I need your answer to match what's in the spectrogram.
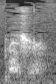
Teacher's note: when I'm whispering measure, I'm actually pronouncing sh and not the voiced one.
